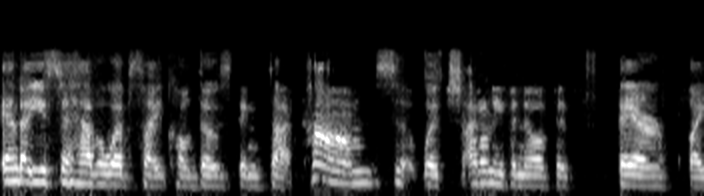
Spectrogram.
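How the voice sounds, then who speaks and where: A woman talks with ordinary pitch variation and hardly any pauses. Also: moderate pace. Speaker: singer-songwriter. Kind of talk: interview. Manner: hesitant, many fillers.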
